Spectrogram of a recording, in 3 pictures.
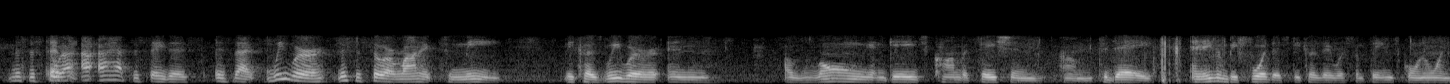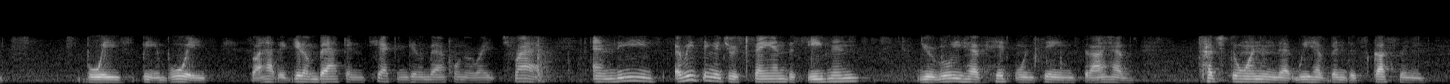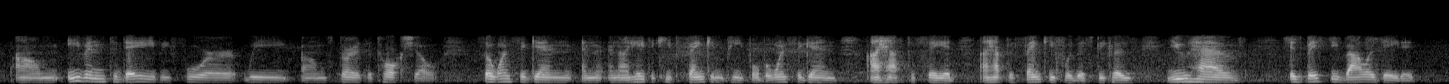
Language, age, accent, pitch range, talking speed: English, 30-49, American, 105-125 Hz, 175 wpm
